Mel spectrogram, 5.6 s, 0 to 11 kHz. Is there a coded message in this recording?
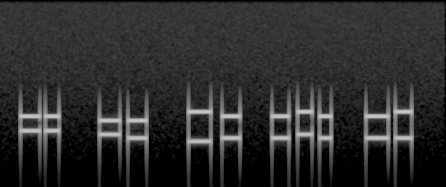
Yes: DTMF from 0.3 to 5.2 s, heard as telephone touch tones, dialled by hand, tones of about 210 ms. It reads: 00 74 35 595 56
